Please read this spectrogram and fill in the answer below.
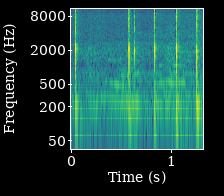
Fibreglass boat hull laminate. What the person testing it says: you can hear this bit there's softening up going off over there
